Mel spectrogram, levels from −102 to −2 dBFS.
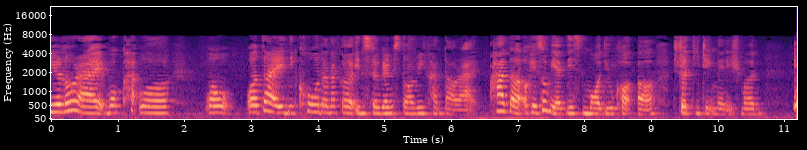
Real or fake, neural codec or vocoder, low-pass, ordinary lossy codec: real; none; none; none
